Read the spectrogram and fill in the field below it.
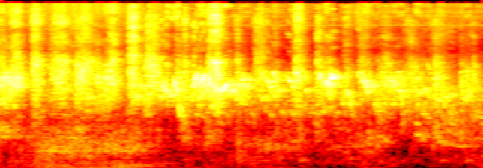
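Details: Parrot chicks uttering a brief, continuous scratchy chatter of overlapping harsh notes, with soft rubbing and low rumbling in the background.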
